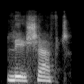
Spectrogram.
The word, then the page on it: layshaft: Indian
